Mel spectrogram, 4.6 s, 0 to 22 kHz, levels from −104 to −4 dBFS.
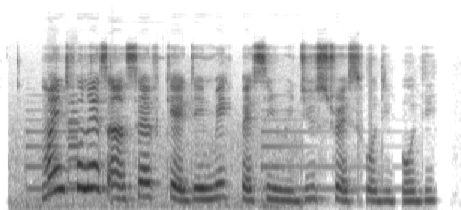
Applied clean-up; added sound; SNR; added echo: none; Piano + Motor vehicle (road); 18 dB; none.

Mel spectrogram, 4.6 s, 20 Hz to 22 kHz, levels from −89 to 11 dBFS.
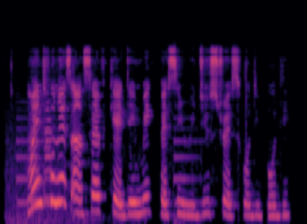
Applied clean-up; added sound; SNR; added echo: classical method spectral subtraction.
